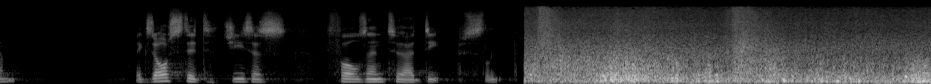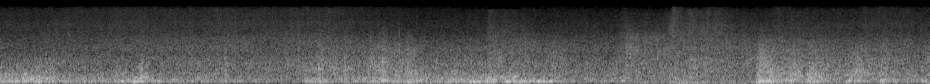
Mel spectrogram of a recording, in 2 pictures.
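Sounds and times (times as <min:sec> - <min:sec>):
speech: 0:01.4 - 0:07.6
gusting wind: 0:05.3 - 0:18.6
heavy rain: 0:05.3 - 0:18.6
rolling thunder: 0:05.3 - 0:18.6.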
